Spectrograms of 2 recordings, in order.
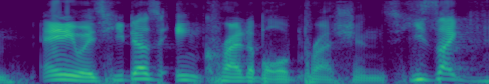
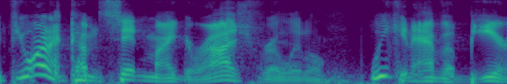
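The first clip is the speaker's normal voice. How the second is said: put-on Canadian voice. Playing a neighbor who invites someone over: imitating a canadian neighbor. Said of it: "It's just a Canadian neighbor".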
